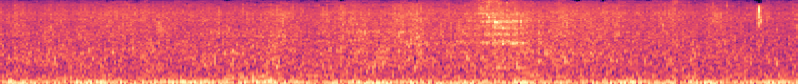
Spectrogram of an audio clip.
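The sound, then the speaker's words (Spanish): Steady low rumble of a boat on open water, a boat its owner lives on as his home, with wind buffeting and a wash of waves underneath, continuous and fairly loud with no voices. “¿Este es tu barco? ¿Mi barco? Este es mi Titanic.”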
